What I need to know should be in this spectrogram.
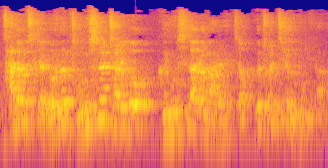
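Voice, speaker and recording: Lively Korean pastor in an echoey hall. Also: male voice, high voice, brisk, far from the mic. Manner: lively, humorous storytelling with call-and-response to the congregation. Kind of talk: sermon. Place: church sanctuary. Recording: echoey church hall, mic from afar, faint noise.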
